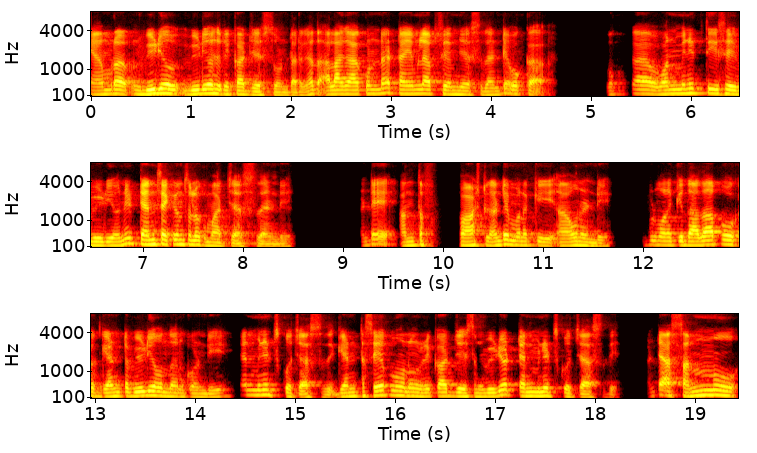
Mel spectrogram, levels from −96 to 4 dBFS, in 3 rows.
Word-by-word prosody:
Camera 135 +3 +2 0.3
video, 160 +2 +8 0.2
videos 150 +1 +5
record 130 -2 0
జేస్తూ 110 0 -2
ఉంటారు 95 0 -4
గదా! 135 - -1
అలా 140 +1 +3
గాకుండా 145 +4 0
టైమ్ 140 0 +3
ల్యాప్స్ 145 -1 +3
ఏం 130 - -3
జేస్తదంటే 120 -1 -4
ఒక, 135 - -16 0.9
ఒక్క 125 +3 -23 0.3
1 140 +1 0
మినిట్ 160 +1 -1
తీసే 145 -1 +2
వీడియో‌ని 125 +6 +1
10 165 -1 +8
సెకండ్స్‌లోకి 160 -4 +2
మార్చేస్తదండి. 95 -4 -4 0.8
అంటే, - - -2 0.3
అంత 130 +2 -4
ఫ్ - - -20 0.3
ఫాస్ట్‌గా 130 0 +1
అంటే 165 - +3
మనకి 130 -2 -3 0.2
అవునండి. 120 -5 -2 0.4
ఇప్పుడు 145 +1 -9
మనకి 135 +1 -1
దాదాపు 150 +4 +3
ఒక 145 - -3
గంట 130 +1 0
వీడియో 155 +2 +3
ఉందనుకోండి, 115 -3 -5 0.3
10 175 0 -6
మినిట్స్‌కొచ్చేస్తది. 115 - -3
గంట 130 +2 -2
సేపు 165 +1 +3
మనం 140 -1 -1
రికార్డ్ 135 0 -1
జేసిన 125 -1 -1
వీడియో 165 +8 +1
10 140 -1 +2
మినిట్స్‌కొచ్చేస్తది. 120 -9 -3 0.3
అంటే, - - -1
ఆ - - -4
సన్ను 165 +4 +1
135 Hz, 150 wpm, -22 LUFS, 120-150 Hz, 0.9 s, వీడియో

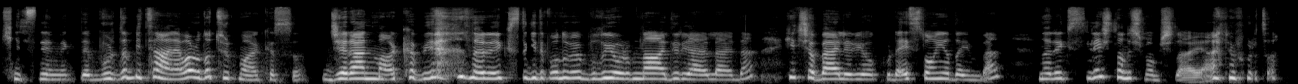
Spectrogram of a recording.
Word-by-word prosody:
Kesinlikle. 225 -3 -3
Burada 270 +5 0
1 320 - +1
tane 280 -6 +1
var. 330 - +7
O 305 -2 +1
da 335 +1 0
Türk 290 -4 -3
markası. 215 -1 -8 0.2
Ceren 265 +4 +5
marka 250 +5 -2
bir 300 +5 +3 0.3
nar 280 -3 +5
ekşisi. 290 +2 0
Gidip 290 -1 0
onu 290 +1 +3
böyle 290 -4 -1
buluyorum 260 -1 +3
nadir 260 0 +2
yerlerden. 230 - -4 0.2
Hiç 330 0 -1
haberleri 250 -4 +1
yok 230 -1 -4
burada. 230 0 -6
Estonya'dayım 250 -5 -3
ben. 340 - -9 0.4
Nar 255 0 -4
ekşisiyle 280 +3 -4
hiç 360 0 -1
tanışmamışlar 270 - -3
yani 285 - -2 0.2
burada. 280 0 -10
260 Hz, 150 wpm, -19 LUFS, 235-290 Hz, 0.4 s, var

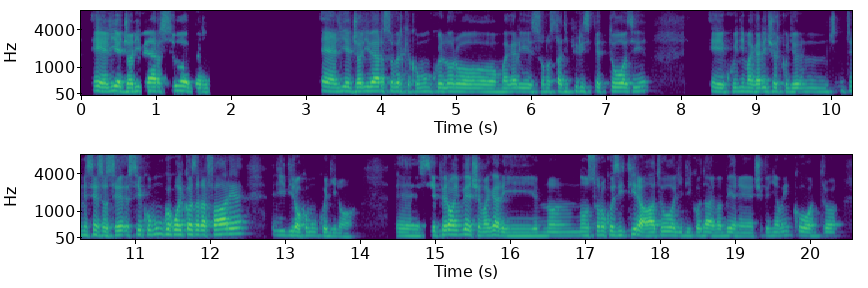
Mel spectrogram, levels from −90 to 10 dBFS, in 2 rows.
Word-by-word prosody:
Eh, 155 -3 +4
lì 160 +4 +2
è 160 - +7
già 140 -1 +2
diverso 150 +2 +3
per 130 -1 -3 1.5
Eh, 150 -3 +3
lì 145 +3 -4
è - - +3
già 145 0 +1
diverso, 155 +1 +3
perché 145 -3 -2
comunque 140 +1 -4
loro 130 -2 0
magari 130 +1 -3
sono 130 +1 -8
stati 130 +1 -4
più 140 - -11
rispettosi, 145 +1 -2 0.8
e 135 -4 -1
quindi 140 +3 -7
magari 135 0 +1
cerco 140 0 -5
di 130 - -6
uhm, 135 -1 -5
c 140 +3 -18
nel 155 -1 -5
senso, 155 -3 0
se 155 +4 +1
se 160 +2 0
comunque 180 +2 0
ho - - -4
qualcosa 170 0 +5
da 165 -1 +6
fare, 185 +5 +5 0.3
gli 150 -1 -10
dirò 145 +1 +1
comunque 135 -2 -5
di 120 0 -9
no, 105 -2 -11 0.4
ehm, 125 -1 -4
se 120 +5 -3
però 160 +4 +5
invece, 165 -2 0
magari, 125 -3 -1
non 130 +1 -6
non 135 0 -4
sono 150 +2 -1
così 150 0 -3
tirato, 140 -3 +3
gli 135 -1 -6
dico: 125 0 -6
"Dai 130 -1 +1
va 125 0 -4
bene, 120 -3 -4
ci 115 +2 -11
veniamo 130 +1 -8
incontro," 130 -3 -5
140 Hz, 170 wpm, -23 LUFS, 130-150 Hz, 1.5 s, è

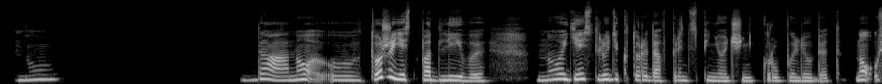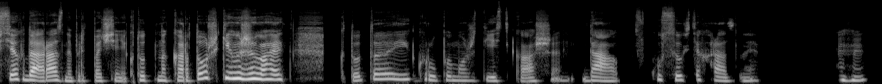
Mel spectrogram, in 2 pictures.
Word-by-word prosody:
Ну. 220 +5 -5 1.8
Н-да, 195 -1 -1
но, 225 +4 +1
э, 195 -1 -5
у - - -8
тоже 320 +2 +6
есть 230 -4 +3
подливы, 185 -5 0 0.5
но 205 +6 0
есть 240 +1 +2
люди, 225 +1 +2
которые 200 -3 -4
да, 175 -1 +1
в 165 - -14
принципе, 180 0 -6
не 170 -1 -2
очень 160 -1 -1
крупы 165 +1 -5
любят. 155 0 -5
Но 205 +1 +2
у - - -6
всех 230 0 +3
да, 200 -5 +7
разные 180 -3 +3
предпочтения, 160 +1 -2
кто-то 195 -2 -5
на 185 - 0
картошке 220 - +3
выживает, 245 -4 +7 0.5
кто-то 240 +8 -3
и 235 -2 -1
крупы 200 -6 -7
может 175 -2 -8
есть, 165 -1 -5
каши. 160 +5 -4 0.2
Да, 165 -3 0 0.2
вкусы 215 -2 -7
у - - -1
всех 210 +2 -11
разные. 165 0 -6 0.8
Мгм. 195 0 -4
190 Hz, 140 wpm, -21 LUFS, 165-225 Hz, 1.8 s, да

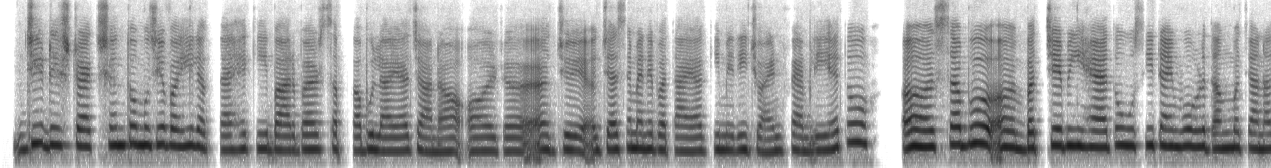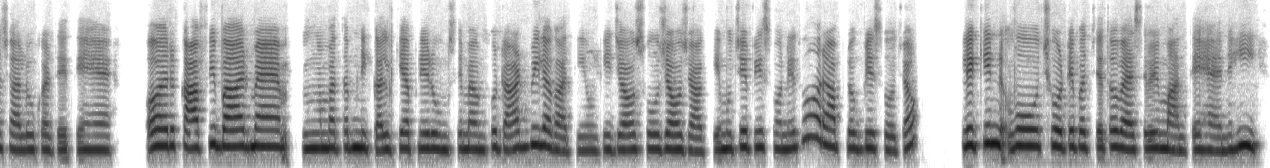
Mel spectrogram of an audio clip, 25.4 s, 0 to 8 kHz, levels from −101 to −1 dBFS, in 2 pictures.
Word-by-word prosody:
जी, 300 +8 0
distraction 285 0 +1
तो 310 +1 0
मुझे 290 0 +3
वही 280 0 +1
लगता 240 -4 -4
है 220 +1 -3
कि 235 +1 -4
बार-बार 220 +1 -2
सबका 225 -2 -7
बुलाया 210 -1 -1
जाना 200 -1 -3
और 205 0 -6
अ, 205 +2 -2
जे 210 -3 -2
जैसे 230 +2 -1
मैंने 235 -1 +2
बताया 210 -2 -4
कि 220 +3 -5
मेरी 220 0 -1
जॉइंट 205 +1 -5
फ़ैमिली 215 0 -4
है, 240 +3 0
तो 335 +3 -1 0.4
अ, 265 +2 +6
सब 290 +2 +1
अ, 280 -5 +4
बच्चे 245 +3 +2
भी 280 +1 +4
हैं, 260 -1 +2
तो 290 +3 0
उसी 285 +1 -1
टाइम 275 -2 +2
वो 275 - +2
हुड़दंग 245 -2 +1
मचाना 235 -2 -1
चालू 225 -1 -3
कर 225 -1 -5
देते 225 +1 -6
हैं 220 -1 -2 0.4
और 275 0 +4
काफ़ी 250 +3 +2
बार 270 0 +4
मैं 270 -1 +4 0.3
मतलब 245 0 +1
निकल 230 -2 +1
के 245 +3 -5
अपने 240 0 -2
रूम 230 -2 +1
से, 230 +2 -10
मैं 230 0 0
उनको 225 +3 -2
डाँट 230 +1 -1
भी 295 - +4
लगाती 210 -6 -2
हूँ 210 0 -7
कि, 225 +2 -4
"जाओ, 220 +1 -2
सो 230 0 -3
जाओ 230 0 +1
जाके। 210 0 -6
मुझे 235 +3 +1
भी 255 +1 -2
सोने 235 -1 -2
दो 405 +10 -5
और 370 - 0
आप 265 -2 +1
लोग 245 -2 -1
भी 245 0 0
सो 225 -3 -7
जाओ।" 255 - -3 0.5
लेकिन 300 +2 +5
वो 275 +1 +4
छोटे 270 -2 +1
बच्चे 255 0 -2
तो 265 +1 0
वैसे 230 -1 0
भी 245 0 +2
मानते 220 -2 -1
हैं 215 -2 -3
नहीं 255 +6 +4
235 Hz, 190 wpm, -22 LUFS, 220-265 Hz, 0.5 s, अ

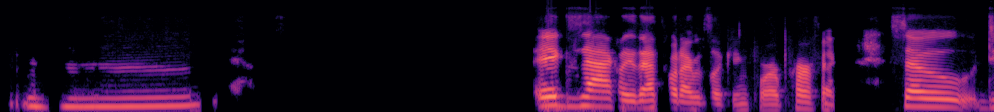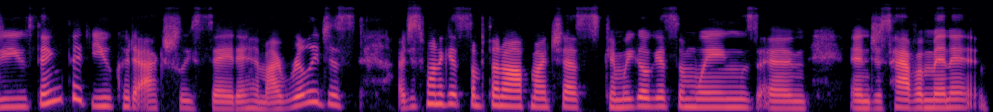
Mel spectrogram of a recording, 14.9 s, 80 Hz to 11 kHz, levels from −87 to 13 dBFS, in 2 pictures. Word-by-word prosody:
Mhm, 200 +2 -6 0.6
yes. - - -44 1.9
Exactly, 205 -4 +7
that's 165 +1 +6
what 165 - +2
I 150 - +7
was 145 -1 -7
looking 130 -1 -8
for, 125 0 -1
perfect. 150 -2 0 0.4
So, 195 - +3
do 180 +3 -6
you 195 0 -3
think 290 - -2
that 380 -4 -3
you 210 -1 -4
could 200 -2 -9
actually 165 -1 -3
say 155 -1 -4
to 155 +1 -3
him, 160 -3 -8
"I 145 - +2
really 230 - -2
just 245 - -9 0.3
I - - -3
just 200 +5 -8
wanna 260 0 +1
get 255 -1 -2
something 230 -2 -3
off 205 0 +4
my 195 -1 0
chest, 185 -1 -5
can 180 -1 -5
we 190 +1 -4
go 205 -1 0
get 200 0 -3
some 195 -1 -6
wings 185 -1 -3
and 160 -1 -3 0.3
and 165 -1 -1
just 160 -1 -8
have 180 -2 +4
a 175 - -1
minute?" 175 +1 0
195 Hz, 175 wpm, -23 LUFS, 170-210 Hz, 1.9 s, Exactly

